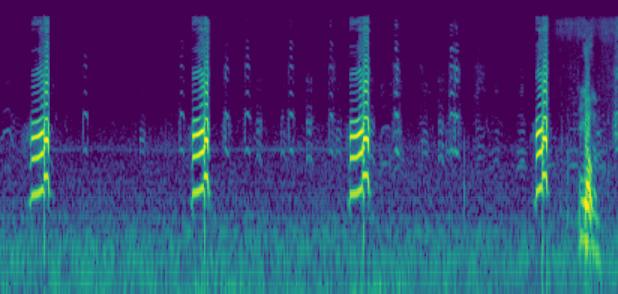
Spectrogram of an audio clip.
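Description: A flock of geese honks overhead.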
